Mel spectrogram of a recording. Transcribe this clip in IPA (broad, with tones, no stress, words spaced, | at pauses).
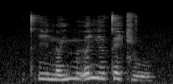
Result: t̪ʰi˧nə˨˦jmɨ̰˧˥ə̯ ɲɨ˨˦t̪e˧t͡ɕṳ˨˩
